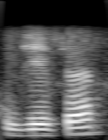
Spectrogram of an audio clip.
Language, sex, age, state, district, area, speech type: Hindi, male, 18-30, Rajasthan, Bharatpur, rural, conversation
